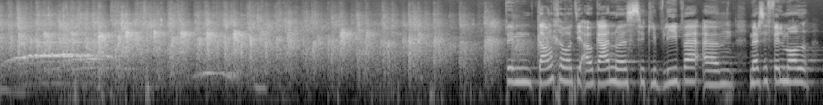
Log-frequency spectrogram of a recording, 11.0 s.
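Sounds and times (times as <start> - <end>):
cheers: 0.0 - 3.8
audience applause after live trio performance: 0.0 - 6.8
speech: 6.8 - 10.9.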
